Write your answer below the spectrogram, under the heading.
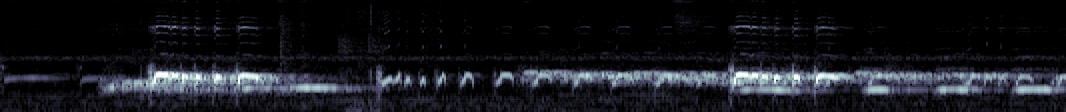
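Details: Lure recording of a local zebra dove singing persistently: two loud rolling trills separated by a quick string of clipped staccato coos, with continuous lower cooing underneath.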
